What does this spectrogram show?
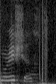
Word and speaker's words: Mauritius: Seychelles and Mauritius. Yeah. Wait, it's pronounced Mauritius.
